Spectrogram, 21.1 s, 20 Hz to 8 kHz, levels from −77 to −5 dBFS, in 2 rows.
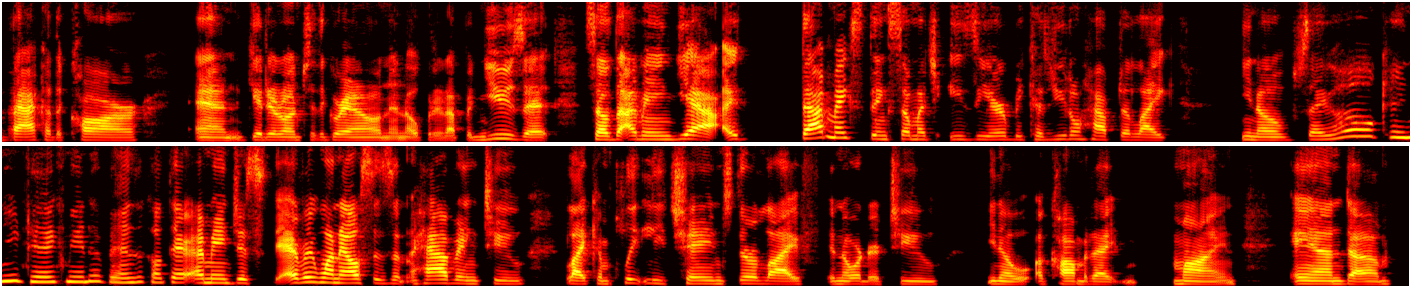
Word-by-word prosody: back 170 +2 +3
of 170 - -8
the - - -9
car 155 -2 0 0.4
and 155 0 +2
get 170 0 -2
it 165 - +3
onto 165 +1 -1
the 170 - -10
ground 160 - +1
and 75 -1 -6
open - - -7
it - - -6
up - - -2
and 175 +2 -10
use 230 -4 +1
it, 160 -1 +2 0.3
so 195 -2 +4
tha 190 - +6
I 200 - +6
mean, 200 -1 -3
yeah, 230 +1 +7
it 220 - +1 0.4
that 270 +5 +8
makes 290 -1 0
things 210 -2 -4
so 210 0 -1
much 200 0 -5
easier 195 0 -6
because 185 -1 -13
you 205 - -11
don't 215 0 -7
have 185 -2 -1
to, 175 - -7
like, 155 -2 -2 0.6
you 190 - -7
know, 165 -1 -2
say, 195 +5 -6
"Oh, 365 +6 -4
can 310 -2 -4
you 335 0 -2
take 285 0 -4
me 285 -1 -4
to 315 +1 -7
physical 260 -1 -6
ther" 245 -2 +3
I 230 - +6
mean, 225 -1 +1
just 215 -1 -1
everyone 255 -2 +5
else 220 0 +6
isn't 195 -2 -6
having 205 -3 +3
to, 175 -1 -6 0.3
like, 170 0 +5
completely 190 +1 -9
change 180 -1 -2
their 190 -1 -2
life 170 -2 +1
in 165 0 -6
order 165 +1 -3
to, 160 -2 -7 0.4
you - - -7
know, 155 -2 -3
accommodate 160 -1 0
m 290 -2 -18 0.3
mine. 165 -3 +1 0.4
And, 170 -1 +3
um, 155 +1 +2
185 Hz, 195 wpm, -24 LUFS, 165-220 Hz, 0.6 s, that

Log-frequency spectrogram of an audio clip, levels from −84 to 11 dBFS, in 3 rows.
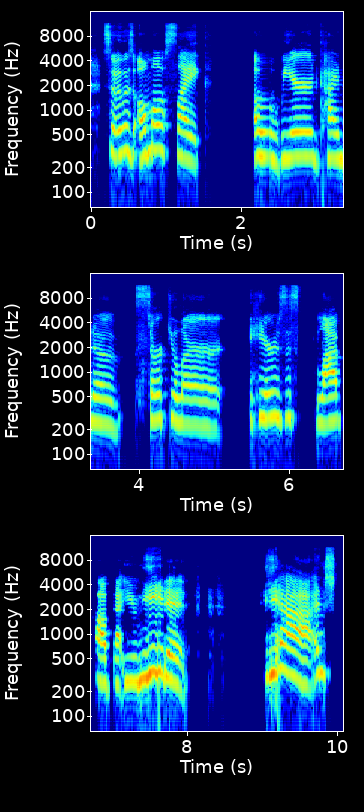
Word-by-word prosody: So, 300 -3 -4
it 285 - 0
was 310 -1 -4
almost, 325 +4 -1
like, 250 -6 0 0.7
a 270 0 0
weird, 265 +1 -2
kind 255 0 -4
of 235 -4 -7 0.2
circular 235 -6 -7 0.4
here's 275 +2 -5
this 280 0 -12 0.2
laptop 255 +2 +1
that 245 0 +1
you 265 0 -4
needed. 295 - +5 1.0
Yeah, 315 -5 +5
and 335 +1 -1
sh 330 - -8
265 Hz, 115 wpm, -21 LUFS, 245-290 Hz, 1.0 s, needed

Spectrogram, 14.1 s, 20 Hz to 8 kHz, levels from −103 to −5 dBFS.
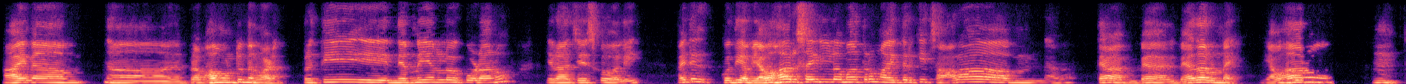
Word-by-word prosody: ఆయన 200 +1 +4 0.8
ఆహ్, 160 -2 -2 0.2
ప్రభావముంటుందనమాట. 195 -2 +3 0.3
ప్రతీ 175 +7 -3 0.7
నిర్ణయంలో 220 +3 0 0.2
కూడాను 200 +4 +1 0.5
ఇలా 180 0 +2 0.2
చేసుకోవాలి. 175 -2 -2 0.5
అయితే 270 +6 0 0.3
కొద్దిగా 195 0 +4
వ్యవహార 210 +7 +7
శైలిలో 245 0 +1
మాత్రం 240 +2 -2
మా - - +2
ఇద్దరికి 220 +2 -5
చాలాం 225 +2 -1 0.8
తే - - +1 0.4
భే 185 - 0 0.3
భేదాలున్నాయి. 190 0 +3 0.3
వ్యవహారం 205 +7 +2 0.6
హ్మ్. 185 -2 -3
200 Hz, 90 wpm, -20 LUFS, 175-225 Hz, 0.8 s, వ్యవహార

